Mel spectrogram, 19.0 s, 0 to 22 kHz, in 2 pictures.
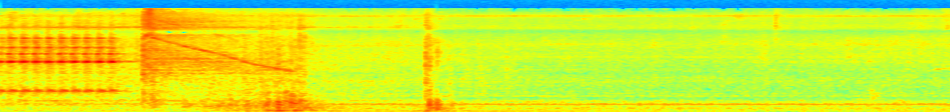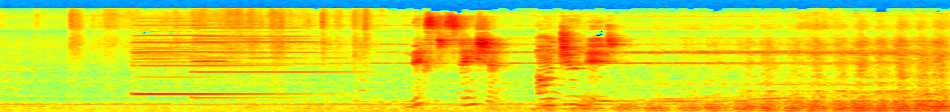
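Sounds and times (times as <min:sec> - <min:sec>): train humming at platform: 0:00.0 - 0:19.0
train doors sliding shut: 0:01.3 - 0:03.4.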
